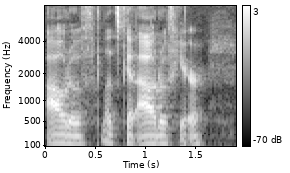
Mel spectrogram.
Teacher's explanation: But in connected speech, we rarely say out of. At a minimum, we would link it together and say out of. That T would become a flap.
